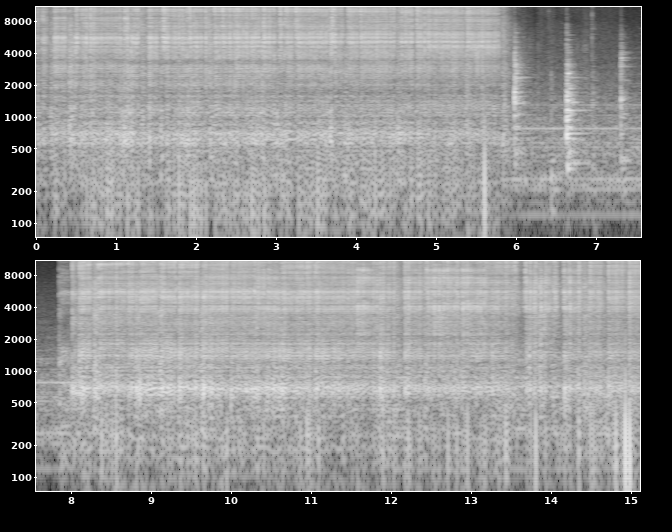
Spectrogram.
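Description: A welding arc crackles and sizzles loudly.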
